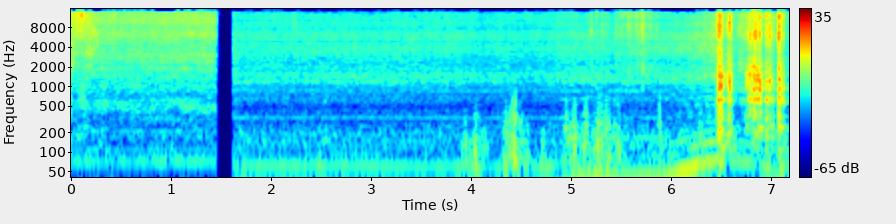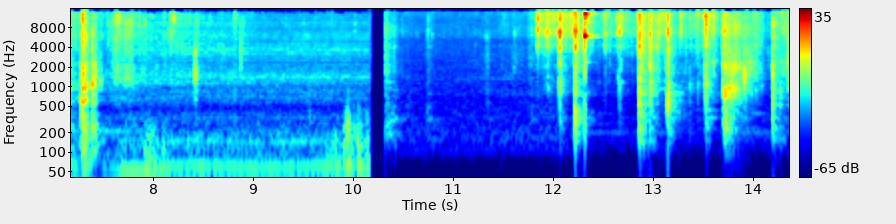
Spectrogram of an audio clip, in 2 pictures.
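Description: A car's tyre rolling slowly over brittle objects and crushing them: a low rumble from the car, with crunching and cracking about halfway through. After a quieter gap, hard-candy lollipops crack and shatter under the tyre near the end.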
